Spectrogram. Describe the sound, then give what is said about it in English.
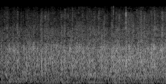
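An audience applauds the Cowboys for finishing out a good season, a dense, steady wash of many hands clapping at even loudness throughout the short stretch, with no voices standing out. “I thought I wasn't going to get the clap.”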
